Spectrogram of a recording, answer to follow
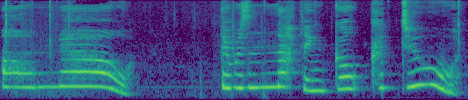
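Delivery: high, loud cry of dismay. Acted. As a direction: wail it out as the loss hits. Goat loses his dandelion.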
